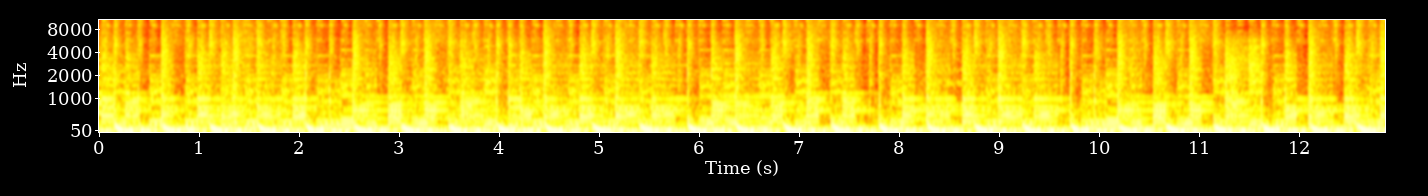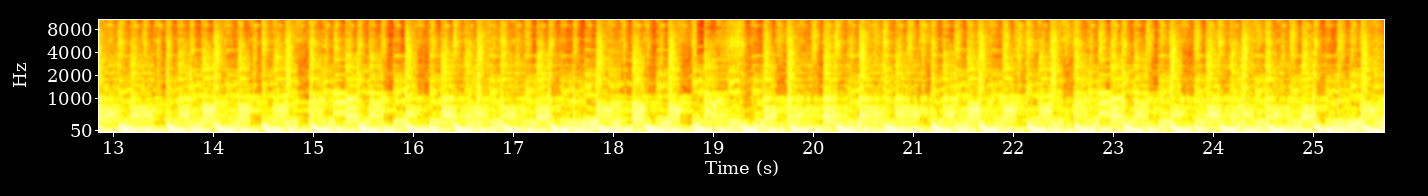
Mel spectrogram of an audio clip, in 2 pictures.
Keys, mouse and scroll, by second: 0.1 KP_0, 0.5 ctrl+s, 0.6 scroll up 2, 0.7 click, 1.1 scroll down 3, 1.2 scroll up 3, 1.7 click, 2.1 ctrl+s, 2.3 ctrl+s, 2.8 click, 5.2-6.3 scroll up 1, 6.3 scroll up 2, 6.4 scroll down 3, 6.6 scroll up 1, 6.8 scroll down 1, 7.0-7.3 scroll up 1, 7.3 click, 7.9 click, 8.3-8.6 scroll down 2, 8.6 click, 9.1 click, 9.3-9.8 scroll down 1, 9.8 click, 10.2 click, 10.7 click, 11.2-11.5 scroll up 1, 11.5 click, 11.9 shift+click, 12.9 shift+click, 13.4 shift+click, 14.3 click, 14.6 scroll up 2, 14.8 g, 16.0 click, 16.5 g, 20.2 click, 20.4 scroll down 2, 20.5 scroll up 2, 20.6 click, 21.2 click, 21.6 scroll down 1, 21.7 click, 22.0 scroll up 3, 22.1 click, 22.7 click, 22.8 scroll down 3, 22.9 scroll up 1, 23.1 ctrl+s, 23.5-24.7 scroll up 3, 24.9 scroll down 2, 25.1 scroll up 2, 25.3-25.7 scroll down 2.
